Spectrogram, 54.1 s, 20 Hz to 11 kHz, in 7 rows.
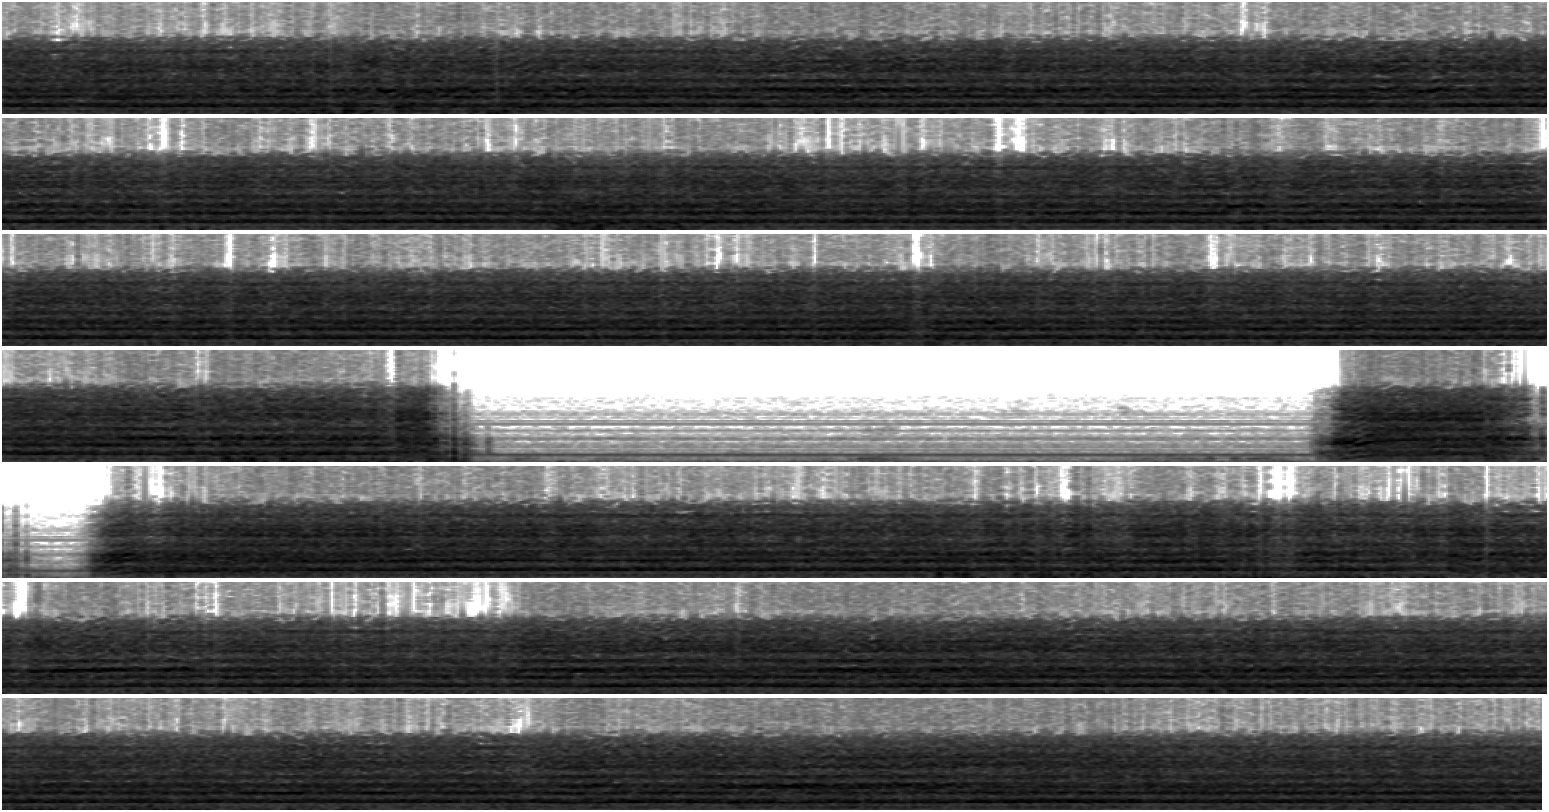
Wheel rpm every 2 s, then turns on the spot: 230, 230, 230, 220, 230, 230, 230, 230, 230, 240, 240, 230, 150, 0, 10, 100, 210, 230, 220, 200, 230, 220, 230, 230, 230, 220, 230.
none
